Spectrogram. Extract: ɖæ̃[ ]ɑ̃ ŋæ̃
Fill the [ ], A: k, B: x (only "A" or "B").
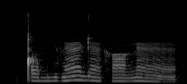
B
